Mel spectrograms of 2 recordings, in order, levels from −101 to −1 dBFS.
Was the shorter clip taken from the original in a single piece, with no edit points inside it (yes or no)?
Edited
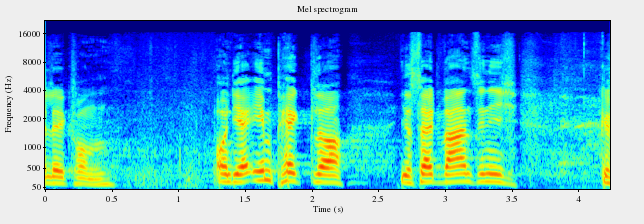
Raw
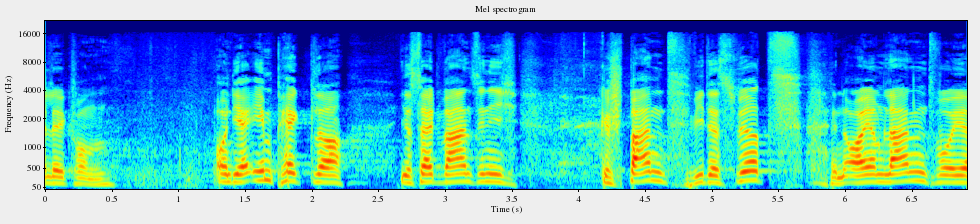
yes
